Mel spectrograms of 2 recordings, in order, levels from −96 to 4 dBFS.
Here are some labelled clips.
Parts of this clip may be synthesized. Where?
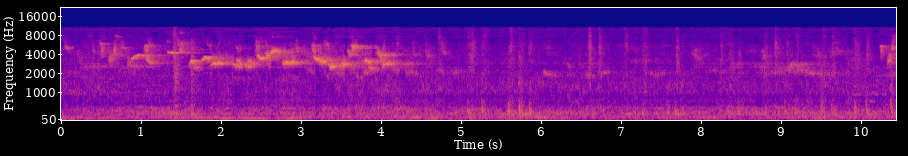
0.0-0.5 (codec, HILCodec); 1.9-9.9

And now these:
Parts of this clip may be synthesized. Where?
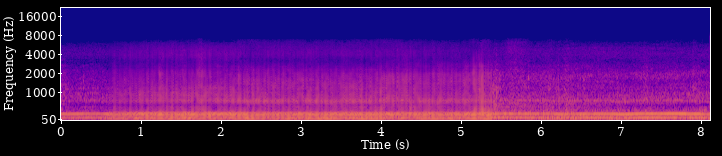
0.6-5.4 (vocoder, Vocos)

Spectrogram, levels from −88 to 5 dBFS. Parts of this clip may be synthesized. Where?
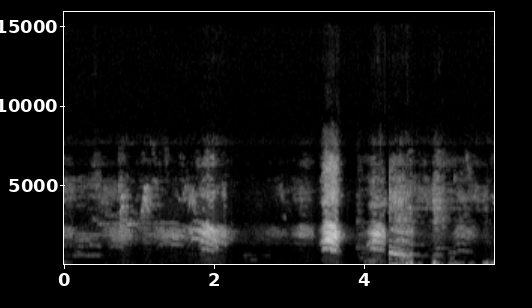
none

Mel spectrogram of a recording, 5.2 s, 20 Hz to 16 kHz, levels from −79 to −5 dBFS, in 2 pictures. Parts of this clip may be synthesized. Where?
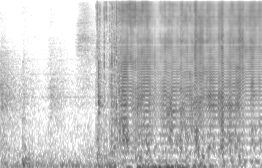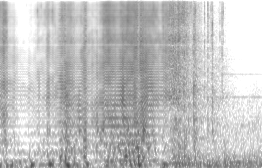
1.2-4.3 (vocoder, Vocos)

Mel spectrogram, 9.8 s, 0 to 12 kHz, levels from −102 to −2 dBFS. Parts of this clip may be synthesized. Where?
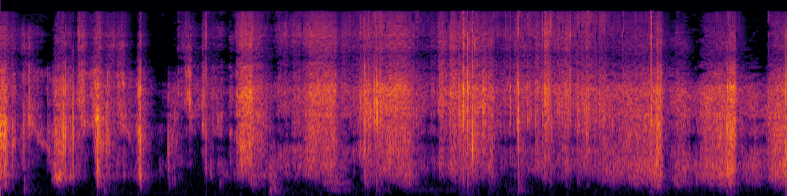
0.0-2.4 (vocoder, BigVGAN v2)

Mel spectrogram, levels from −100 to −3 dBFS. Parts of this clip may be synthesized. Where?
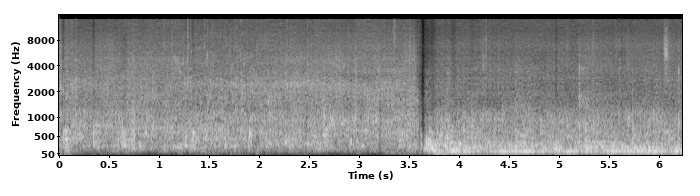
0.0-1.2 (codec, SNAC); 2.0-6.2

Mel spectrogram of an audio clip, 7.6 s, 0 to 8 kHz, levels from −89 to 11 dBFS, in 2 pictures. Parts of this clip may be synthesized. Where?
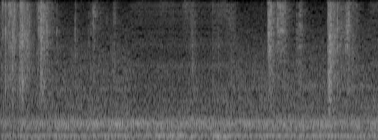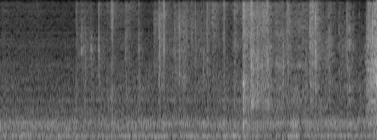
1.3-2.3 (codec, ZipCodec); 3.7-6.8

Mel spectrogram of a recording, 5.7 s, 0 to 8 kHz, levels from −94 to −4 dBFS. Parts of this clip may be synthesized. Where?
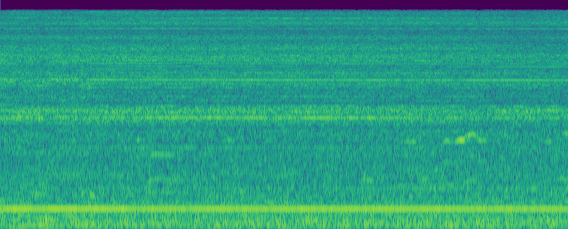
0.0-0.9 (codec, SNAC)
